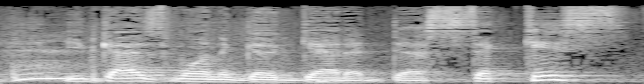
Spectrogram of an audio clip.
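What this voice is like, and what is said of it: Pauly Shore impression. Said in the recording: “doing a Pauly Shore impression.”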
